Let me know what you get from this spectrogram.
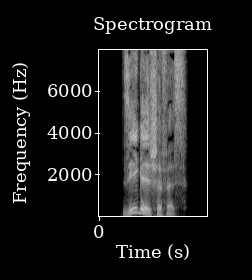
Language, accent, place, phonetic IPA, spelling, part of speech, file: German, Germany, Berlin, [ˈzeːɡl̩ˌʃɪfəs], Segelschiffes, noun, De-Segelschiffes.ogg
- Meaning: genitive singular of Segelschiff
